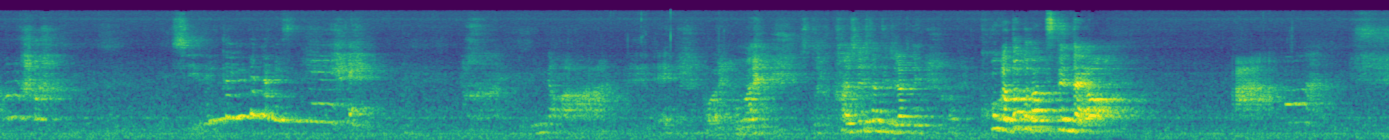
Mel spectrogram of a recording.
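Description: A young woman laughs through a microphone.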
